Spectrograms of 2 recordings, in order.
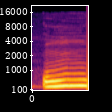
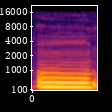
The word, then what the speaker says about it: ओम: जिन वर्णों के उच्चारण में स्वर वर्ण की तुलना में कई गुना ज़्यादा समय लगे, जैसे कि हम ओम का उच्चारण करते हैं तो ओम इस तरह से बोलते हैं ना, तो इसमें ज़्यादा समय लग रहा है।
